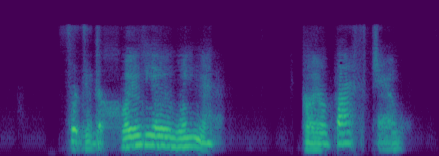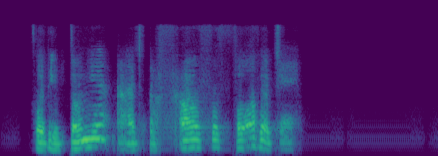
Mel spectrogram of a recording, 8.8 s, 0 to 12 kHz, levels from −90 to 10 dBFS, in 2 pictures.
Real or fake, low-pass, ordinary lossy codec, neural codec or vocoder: fake; 7.2 kHz; AAC, 32 kbps; codec, 16 kHz, 0.5 kbps, FreqCodec, smaller model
